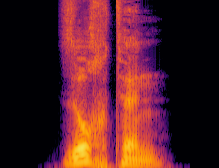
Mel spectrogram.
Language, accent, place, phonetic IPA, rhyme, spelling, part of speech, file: German, Germany, Berlin, [ˈzʊxtn̩], -ʊxtn̩, Suchten, noun, De-Suchten.ogg
- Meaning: plural of Sucht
